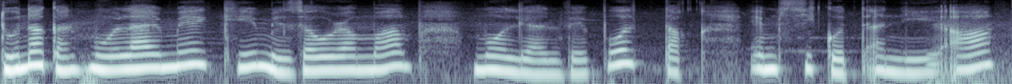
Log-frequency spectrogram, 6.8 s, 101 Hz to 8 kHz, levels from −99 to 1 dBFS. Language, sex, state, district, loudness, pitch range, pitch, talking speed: Mizo, female, Mizoram, Aizawl, -16 LUFS, 205-240 Hz, 220 Hz, 140 wpm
